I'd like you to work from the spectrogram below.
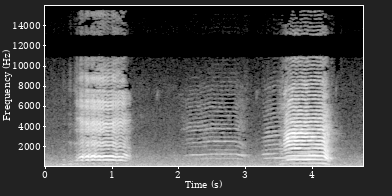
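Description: Sheep and goats in a livestock herd bleating: three wavering calls, the first and last loud and nasal, with a fainter, thinner one between them over a quiet background.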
